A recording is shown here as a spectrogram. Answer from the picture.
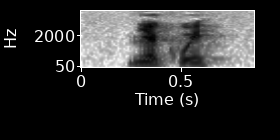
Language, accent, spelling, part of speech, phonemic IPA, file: French, France, niakoué, noun, /nja.kwe/, LL-Q150 (fra)-niakoué.wav
- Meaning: 1. Vietnamese 2. Any South East Asian or Chinese person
